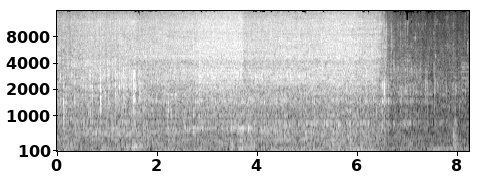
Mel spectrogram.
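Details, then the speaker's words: 1960 Chevrolet Roaming Home motorhome plugged in, steady rushing hiss of water at the tap for about six seconds then shut off; cold water supply working, no hot water. "no hot water of course working groovy there"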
